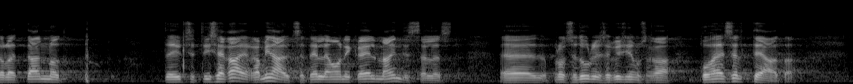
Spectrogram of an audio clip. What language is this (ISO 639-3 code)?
est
